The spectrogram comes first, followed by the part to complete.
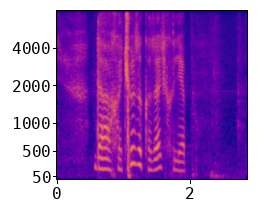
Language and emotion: Russian, neutral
